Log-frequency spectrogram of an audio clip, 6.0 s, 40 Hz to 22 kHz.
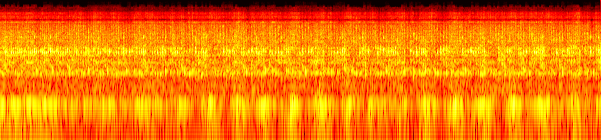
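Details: Chevy G20 van with 6.2L diesel and a grease-caked intake manifold, idle with an uneven lumpy beat as one cylinder regularly drops out; misfire, owner suspects a timing problem.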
